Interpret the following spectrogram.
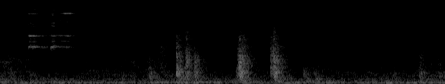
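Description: A metal spoon clinking and scraping in a bowl of oatmeal as a spoonful is scooped: a short high ringing clink about a third of a second in, then a few soft scrapes.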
